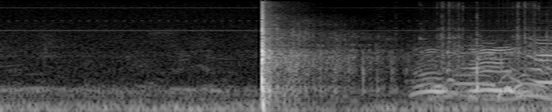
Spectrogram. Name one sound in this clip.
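A starting pistol fires once with a sharp crack.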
